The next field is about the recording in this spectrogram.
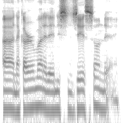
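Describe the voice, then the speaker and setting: A man's voice: mid-range voice, little pitch movement, a little fast, clear, resonant tone, no echo. A man with a Visayan accent chattily reading a listener's letter as host of a live radio advice show, addressing the listener like a buddy. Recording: loud guitar music behind the voice. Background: plucked guitar music.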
